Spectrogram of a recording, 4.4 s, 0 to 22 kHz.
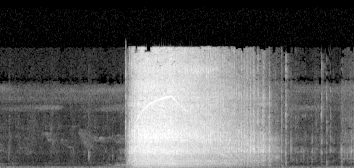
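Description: Ingco 1050 W rotary hammer drilling into a stone in one short burst: it starts suddenly about one and a half seconds in, its motor pitch rises and then falls, and it fades away over about two seconds as the motor winds down.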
